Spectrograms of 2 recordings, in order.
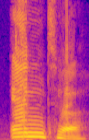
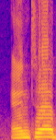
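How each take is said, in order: First: The stress is on the first syllable. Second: The stress is on the second syllable. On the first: The speaker calls it right. "N gets a clear stress" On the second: The speaker calls it wrong. "Not enter"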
